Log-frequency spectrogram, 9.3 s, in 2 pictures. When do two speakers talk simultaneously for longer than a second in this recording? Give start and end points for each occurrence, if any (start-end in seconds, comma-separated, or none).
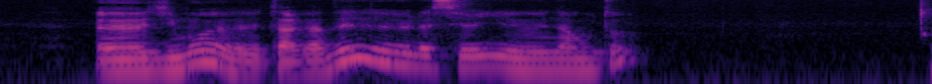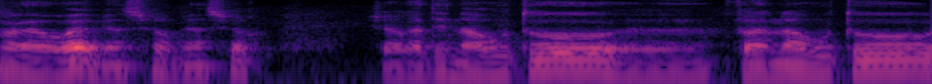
none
